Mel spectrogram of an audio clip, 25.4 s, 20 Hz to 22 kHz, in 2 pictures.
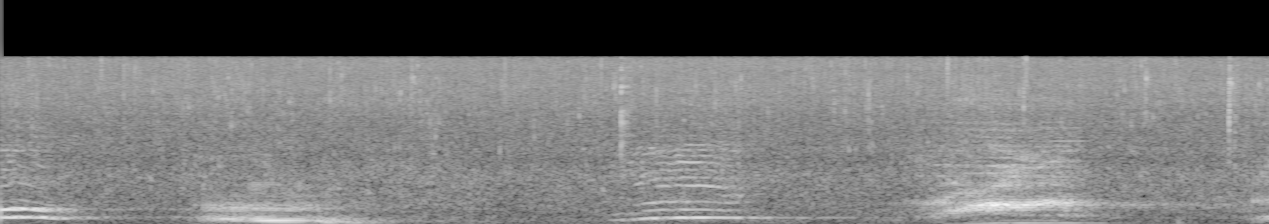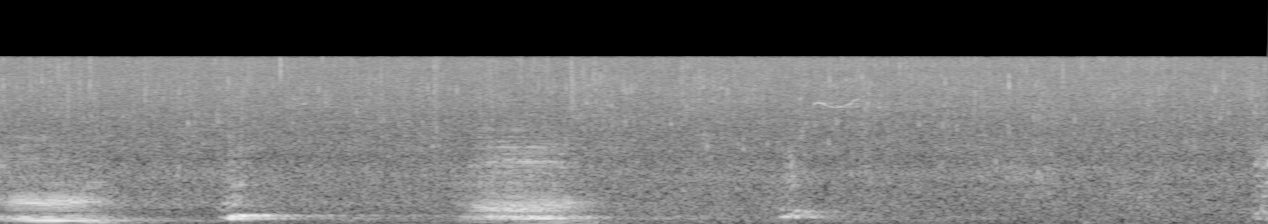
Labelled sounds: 6.4	7.0	humpback whale, 1.1 to 1.5 kHz
10.2	10.9	humpback whale, 1.0 to 1.7 kHz
17.9	18.3	humpback whale, 1.1 to 1.2 kHz
20.8	21.3	humpback whale, 3.0 to 3.6 kHz

